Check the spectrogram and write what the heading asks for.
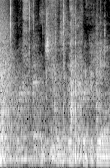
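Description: Background chatter of voices in a restaurant dining room, with a couple of short crunchy clicks as battered fried fish is bitten into.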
